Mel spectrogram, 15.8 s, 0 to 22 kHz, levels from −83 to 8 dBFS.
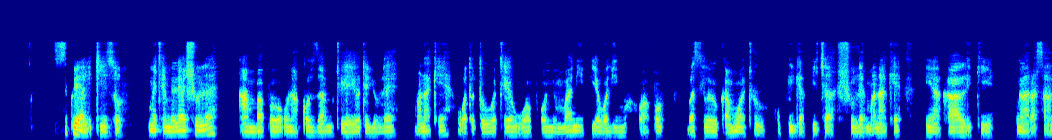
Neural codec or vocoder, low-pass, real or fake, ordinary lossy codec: codec, 44.1 kHz, 7.8 kbps, Pupu-Codec; 7.2 kHz; fake; MP3, 64 kbps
